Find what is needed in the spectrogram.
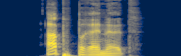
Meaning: second-person plural dependent subjunctive I of abbrennen
- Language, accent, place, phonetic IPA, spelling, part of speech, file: German, Germany, Berlin, [ˈapˌbʁɛnət], abbrennet, verb, De-abbrennet.ogg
